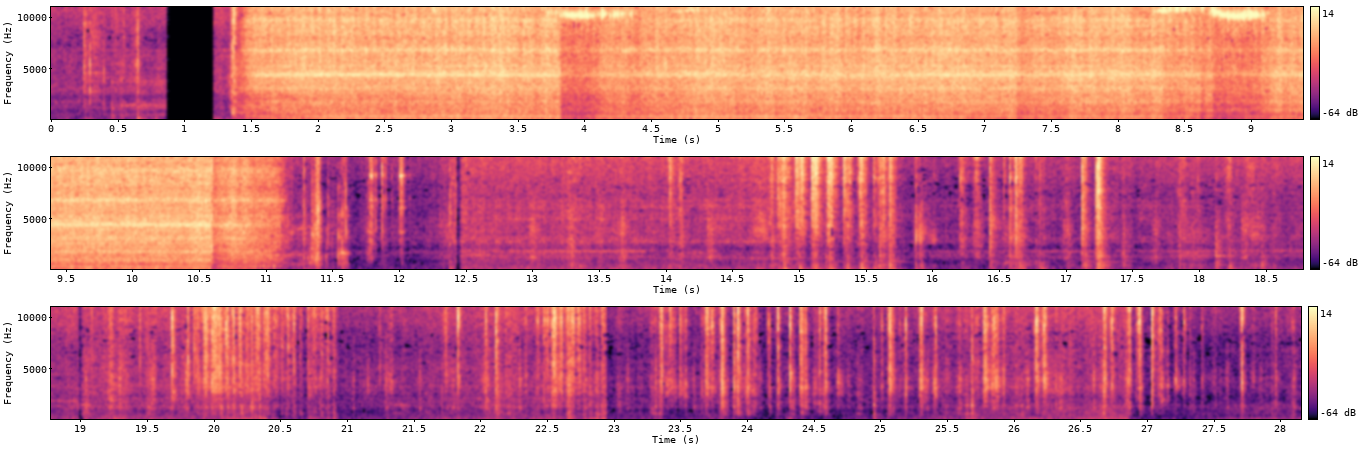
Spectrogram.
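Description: Vertical milling machine running, its end mill taking a few thousandths off a brass angle bracket, steady for about nine seconds before it stops. Then light clicks and taps follow as the brass brackets and tank sides are handled and fitted.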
